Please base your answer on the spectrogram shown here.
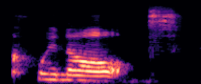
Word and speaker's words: Quinault: a three sided yeah the actual pronunciation is quinault the quinault rainforest is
